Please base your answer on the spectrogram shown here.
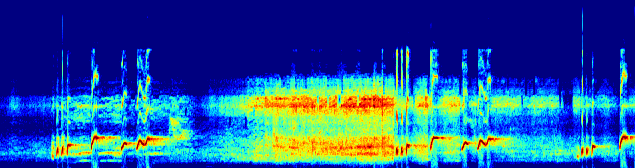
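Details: Kutilang emas bulbul in animated song suited to luring wild birds, quick rising chirps in short clusters, with a broad rushing hiss building in the middle before the chirping resumes.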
